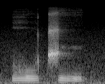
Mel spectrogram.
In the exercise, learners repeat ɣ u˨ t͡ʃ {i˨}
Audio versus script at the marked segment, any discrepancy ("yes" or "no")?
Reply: no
